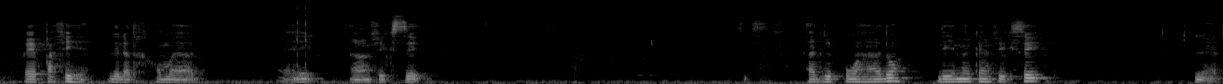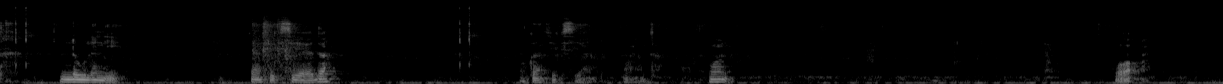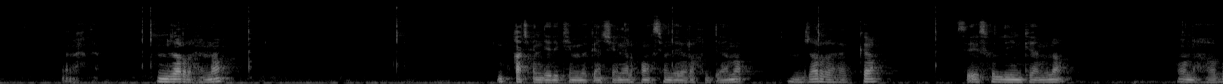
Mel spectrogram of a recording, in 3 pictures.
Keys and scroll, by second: 7.5 \, 8.5 BackSpace, 8.9 ;, 20.1 \, 21.7 BackSpace, 22.3 \, 23.4 BackSpace, 23.8 ;, 27.3 Return.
